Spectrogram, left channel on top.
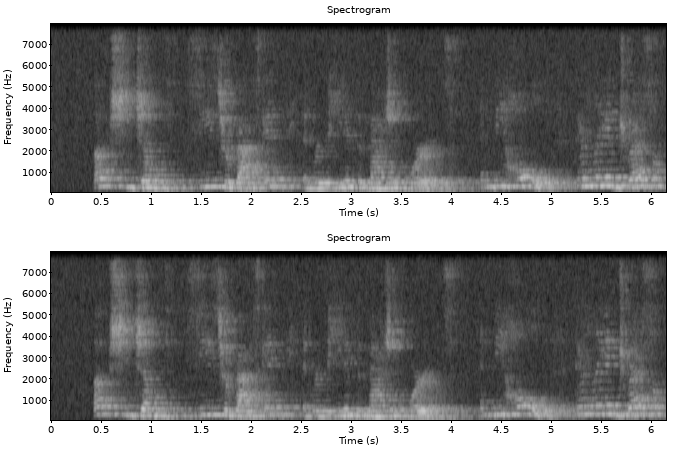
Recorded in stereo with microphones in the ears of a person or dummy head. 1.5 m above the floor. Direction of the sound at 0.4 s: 45° right (ahead or behind).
